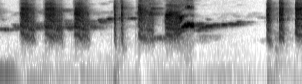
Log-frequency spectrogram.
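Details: White-rumped shama in full song, used as a lure to prompt other shamas to sing back: bursts of harsh, buzzy notes and a rising whistle stretched into a long slurred note, then a short pause and more rasping bursts.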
